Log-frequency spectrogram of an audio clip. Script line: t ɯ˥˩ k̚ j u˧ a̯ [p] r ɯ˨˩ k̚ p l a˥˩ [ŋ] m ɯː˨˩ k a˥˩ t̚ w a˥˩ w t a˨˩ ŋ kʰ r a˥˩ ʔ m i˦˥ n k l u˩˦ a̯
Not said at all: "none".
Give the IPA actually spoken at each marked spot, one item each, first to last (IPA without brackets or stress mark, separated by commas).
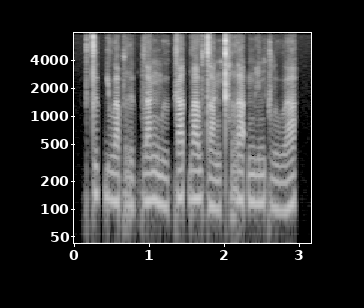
p, ŋ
